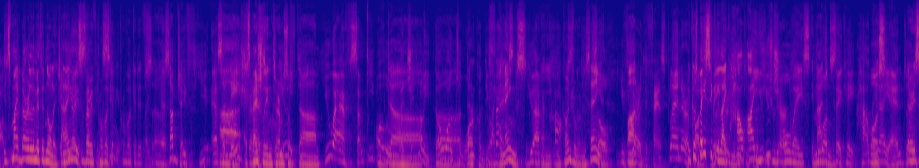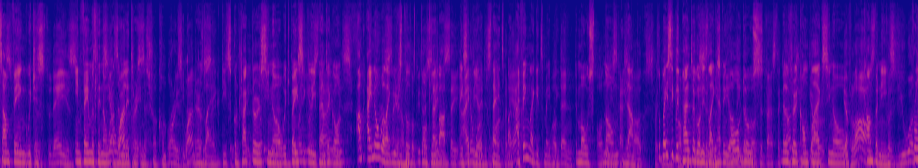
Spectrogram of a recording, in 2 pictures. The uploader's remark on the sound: Last week we had the biggest honor to organise this year's edition of Czech Security Forum conference. As a part of the conference , we interviewed.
